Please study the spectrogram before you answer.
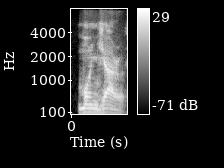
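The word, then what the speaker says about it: Mounjaro: The other one is called monjaro pronounced as it's m o u n j a r or monjaro.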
